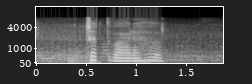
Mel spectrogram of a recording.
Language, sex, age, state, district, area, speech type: Sanskrit, female, 18-30, Maharashtra, Chandrapur, urban, read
